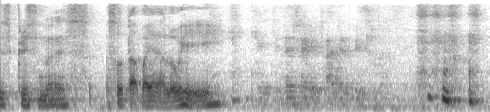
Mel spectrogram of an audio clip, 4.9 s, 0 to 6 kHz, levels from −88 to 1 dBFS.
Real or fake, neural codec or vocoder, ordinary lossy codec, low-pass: real; none; AAC, 24 kbps; 5.4 kHz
